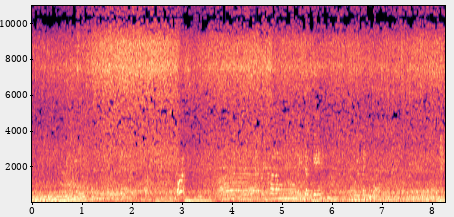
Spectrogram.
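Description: A motor vehicle engine running steadily, with men's talk over it.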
